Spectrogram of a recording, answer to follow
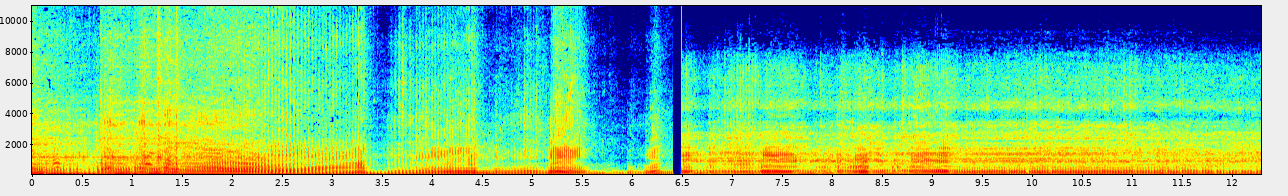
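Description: Motocross bike engine running and being revved, its pitch rising and falling. After a brief break about six and a half seconds in, the engine runs on steadily as the bike is ridden.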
